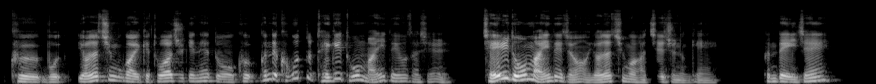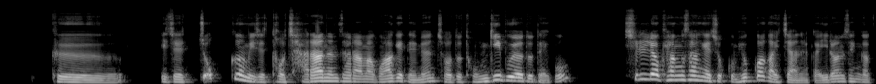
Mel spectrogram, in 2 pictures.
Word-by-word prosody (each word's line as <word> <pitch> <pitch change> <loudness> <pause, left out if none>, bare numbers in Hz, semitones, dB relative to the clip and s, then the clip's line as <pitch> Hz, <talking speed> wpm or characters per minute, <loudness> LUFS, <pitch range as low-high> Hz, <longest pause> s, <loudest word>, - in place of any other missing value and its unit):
그 125 -4 +1
뭐 115 +1 -3 0.2
여자친구가 170 +1 +2
이렇게 120 - -3
도와주긴 150 0 0
해도 120 -9 -5
그 145 +5 -4
근데 205 +4 +1
그것도 290 +3 -7
되게 165 +12 0
도움 205 -1 0
많이 175 +1 -2
돼요, 150 -3 -5
사실. 115 -4 -12 0.3
제일 295 - +9
도움 210 -1 +9
많이 150 - +5
되죠, 115 - -2
여자친구가 125 +3 0
같이 105 +2 -7
해 - - -2
주는 100 -4 -8
게. 95 -1 -12 0.4
근데 145 -2 +2
이제 155 - -1 1.0
그 105 -5 -3 0.4
이제 115 -2 -5
쪼끔 170 +6 -1
이제 120 -5 -2
더 115 -1 -4
잘하는 150 +6 +3
사람하고 125 -4 -2
하게 145 +2 +2
되면 115 +8 -5
저도 115 -6 -5
동기부여도 150 - +1
되고 100 -5 -8 0.5
실력 230 -2 +1
향상에 205 -4 +1
쪼끔 135 -4 -6
효과가 165 +5 -1
있지 110 +1 -5
않을까 95 -2 -6
이런 130 +7 -3
생각 115 -7 -8
135 Hz, 350 characters per minute, -22 LUFS, 115-160 Hz, 1.0 s, 제일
